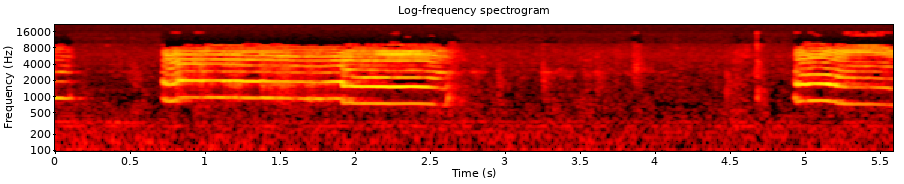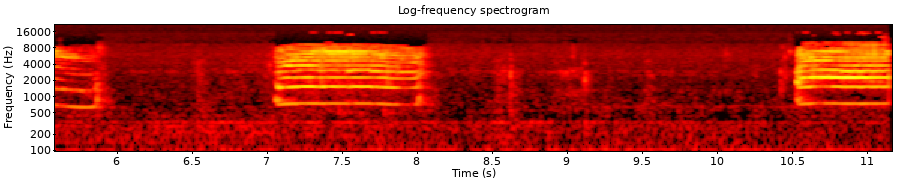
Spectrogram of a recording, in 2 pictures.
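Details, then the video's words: Domestic cat giving four clear, drawn-out meows spaced about two seconds apart, each one bright and slightly falling at the end, over a low rumbling background hum. "Cat Sounds"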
